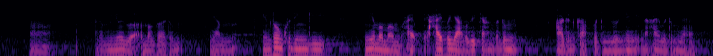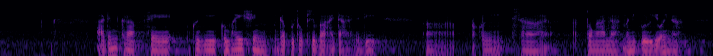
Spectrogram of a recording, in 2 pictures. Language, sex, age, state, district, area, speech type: Manipuri, male, 18-30, Manipur, Bishnupur, rural, spontaneous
